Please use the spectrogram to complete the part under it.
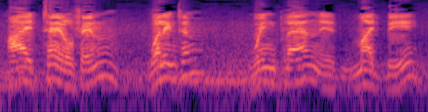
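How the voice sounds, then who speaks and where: A man's voice: fairly high pitch, very animated, takes it slowly, heavy background noise. A British man narrating a scripted 1940s wartime training film in a jaunty, wry, clipped manner, on a vintage soundtrack.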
